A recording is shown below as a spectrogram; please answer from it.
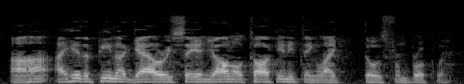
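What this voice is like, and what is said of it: New Orleans Yat accent, Brooklyn-like. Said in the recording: “if you a Yat, if you're from New Orleans ... You don't talk like anybody except maybe people in Brooklyn a little bit. Sound a little bit like you might be from Brooklyn ... you can't hide the accent”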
